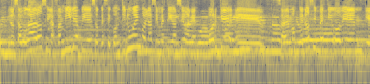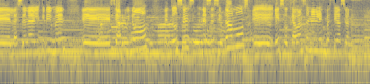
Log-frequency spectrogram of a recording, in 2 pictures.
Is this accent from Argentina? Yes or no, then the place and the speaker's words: yes; Tupungato, Mendoza, Argentina; Somos de acá de Tupungato.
